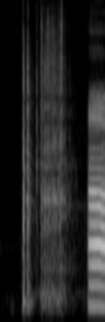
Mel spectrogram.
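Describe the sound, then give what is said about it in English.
A couple of sharp clicks, then a quick rattling clatter of dice tumbling across a hard tabletop, fairly loud, followed by a voice starting to speak. “Let me find my dice and I'll tell you how many spells they have in them.”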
